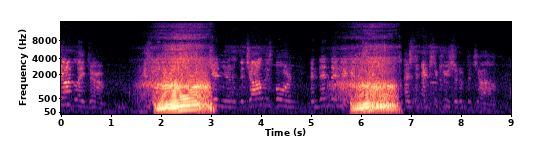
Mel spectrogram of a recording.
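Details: Woman snoring in her sleep, recorded by her partner: two loud, rough inward snores about four seconds apart, with faint television talk in the background.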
